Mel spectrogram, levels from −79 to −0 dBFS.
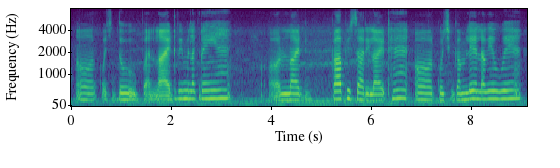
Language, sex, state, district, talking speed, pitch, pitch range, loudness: Hindi, female, Bihar, Darbhanga, 145 wpm, 230 Hz, 200-245 Hz, -20 LUFS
